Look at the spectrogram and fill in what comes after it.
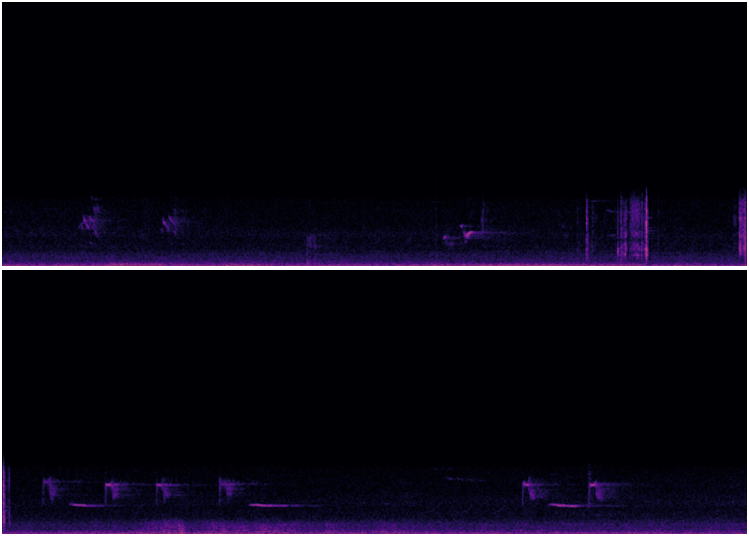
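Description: Birds chirping, short scattered calls over a steady low rumble outdoors before a thunderstorm. A few short, sharp clicks stand out about six and seven and a half seconds in.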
